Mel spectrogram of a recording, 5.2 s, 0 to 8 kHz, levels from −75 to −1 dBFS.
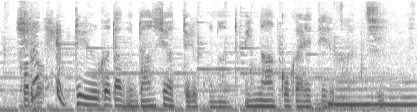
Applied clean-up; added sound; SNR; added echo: none; none; none; none.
